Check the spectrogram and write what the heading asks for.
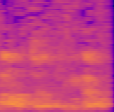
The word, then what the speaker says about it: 마오쩌둥: 그 다음에 여러분들이 오택동을 마오쩌둥이라고 발음을 하면 중국 애들이 놀랄 겁니다.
